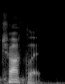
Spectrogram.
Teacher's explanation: The middle vowel just vanishes. It's gone. Or what about a common phrase like, "Did you eat?" If you learn the word slowly, you hear 4 distinct syllables. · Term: elision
